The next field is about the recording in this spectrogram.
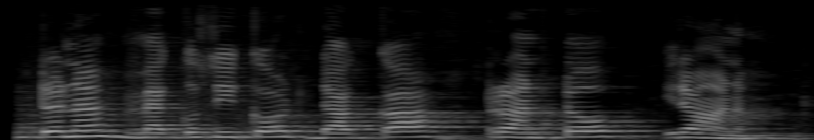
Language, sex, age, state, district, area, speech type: Punjabi, female, 18-30, Punjab, Bathinda, rural, spontaneous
